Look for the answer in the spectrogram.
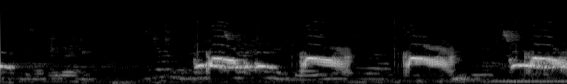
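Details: Local zebra dove calling often, meant as lure audio: a series of short rising-then-falling cooing phrases, about one per second, each stuttered at the start, with faint low murmuring between them.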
